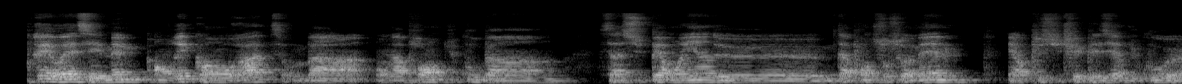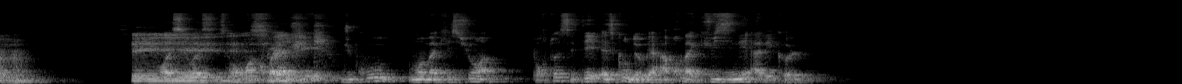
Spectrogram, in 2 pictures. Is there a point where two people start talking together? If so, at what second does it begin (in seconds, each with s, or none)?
13.4 s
